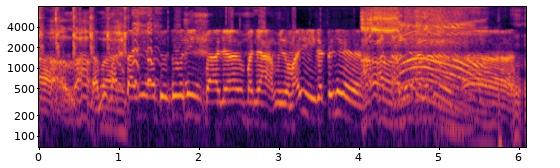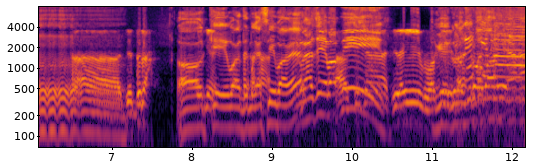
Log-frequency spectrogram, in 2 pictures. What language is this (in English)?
Malay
